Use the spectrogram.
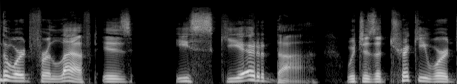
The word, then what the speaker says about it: izquierda: And then the word for left is izquierda, which is a tricky word to learn. It's spelled Izquierda.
